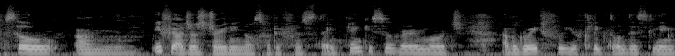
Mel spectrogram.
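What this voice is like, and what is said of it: Sick-sounding voice. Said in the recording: “I'm so sorry my voice is like this. I'm feeling sick”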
